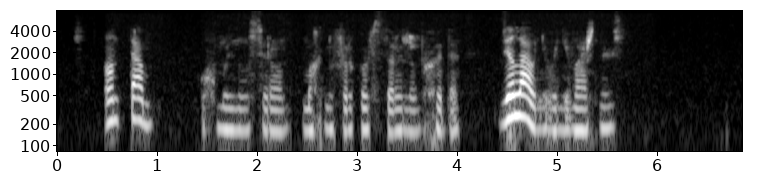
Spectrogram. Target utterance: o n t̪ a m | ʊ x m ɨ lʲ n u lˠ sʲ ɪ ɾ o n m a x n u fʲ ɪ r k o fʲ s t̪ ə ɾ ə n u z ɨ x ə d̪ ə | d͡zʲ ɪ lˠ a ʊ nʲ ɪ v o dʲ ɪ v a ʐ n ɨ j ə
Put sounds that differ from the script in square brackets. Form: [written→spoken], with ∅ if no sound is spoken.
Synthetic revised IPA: o n t̪ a m | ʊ x m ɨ lʲ n u lˠ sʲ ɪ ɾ o n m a x n u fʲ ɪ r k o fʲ s t̪ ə ɾ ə n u [z→v] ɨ x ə d̪ ə | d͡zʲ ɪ lˠ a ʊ nʲ ɪ v o [dʲ→nʲ] ɪ v a ʐ n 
